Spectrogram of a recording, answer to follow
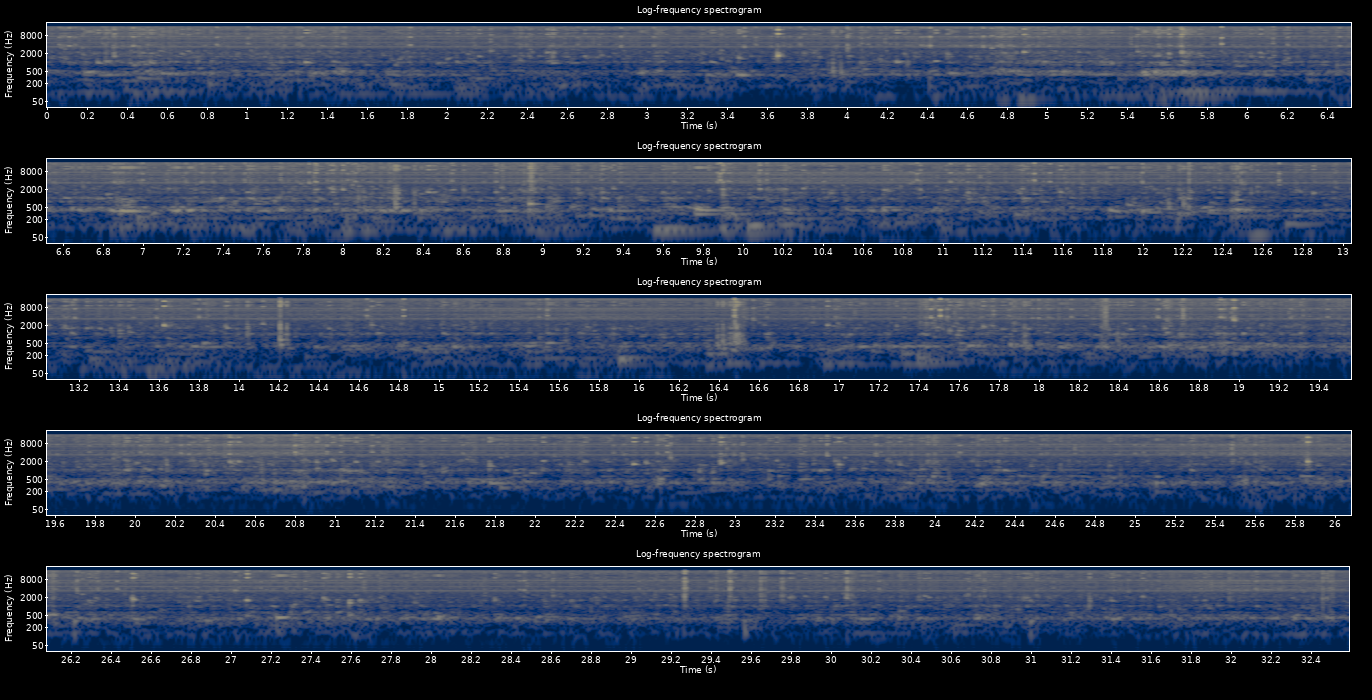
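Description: Underwater bubbling and gurgling from scuba divers' exhaled air, swelling and easing every few seconds.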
